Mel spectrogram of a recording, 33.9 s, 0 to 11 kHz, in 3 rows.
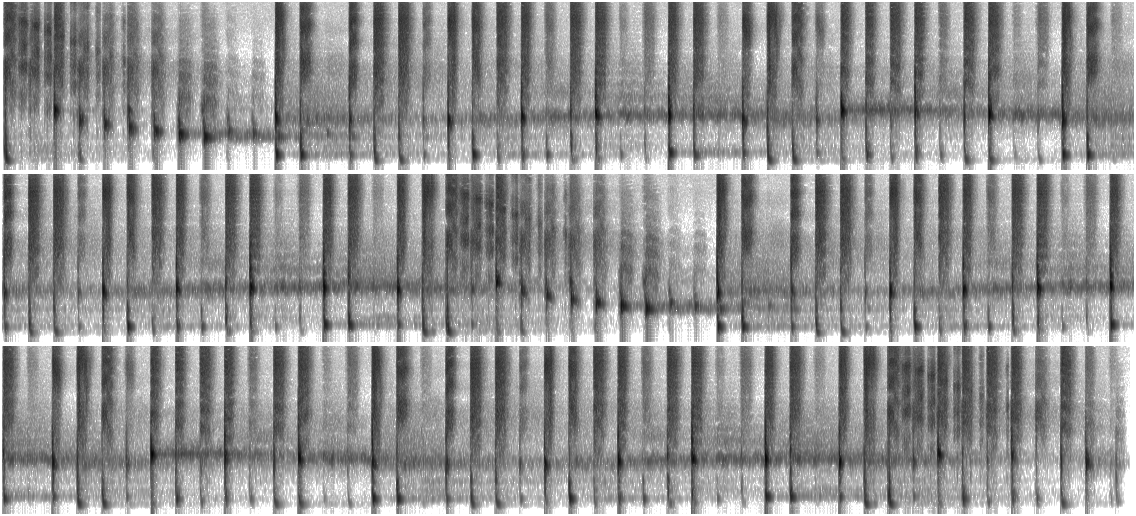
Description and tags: EFe JanCasio 61bpm
retro drum-machine loop recorded from 70´s organ+fx-------------------------------------------------------------------------------------------------------------------------------------------------------------------------------------------------------------------------------------------------------------------
analog, drum-loop, drum-machine, electro, percussion, retro, vintage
